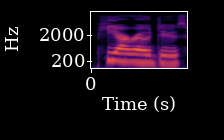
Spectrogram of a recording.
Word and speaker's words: produce: Produce can be tricky because the stress is on the first syllable for the noun, but the second syllable for the verb, like p r o d u c e versus p r o d u c e.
